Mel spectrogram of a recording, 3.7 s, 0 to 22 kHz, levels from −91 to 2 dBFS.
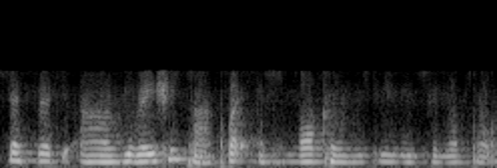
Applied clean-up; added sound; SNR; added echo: neural separator model SepFormer DNS4.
